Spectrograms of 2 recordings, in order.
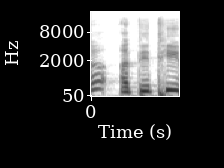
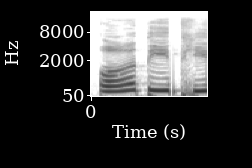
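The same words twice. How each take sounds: First: "अतिथि" with short i in ति and थि; short-vowel pronunciation. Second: "अतिथि" said with drawn-out ee, as अतीथी; long-vowel mispronunciation. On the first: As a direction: keep both i sounds short in "अतिथि". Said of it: "दोनों को छोटी की मात्रा आएगी". ("अतिथि" में छोटी इ की मात्रा) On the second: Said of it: "अतिथि नहीं होता". ("अतिथि" को दीर्घ ई से, "अतीथी") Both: Shown as a demonstration.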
